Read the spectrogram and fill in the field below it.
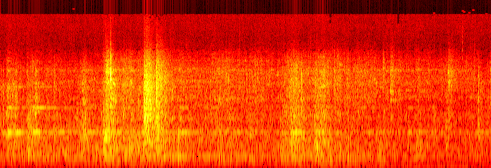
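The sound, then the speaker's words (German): A tram rumbles and clatters along the rails, with a thin, steady metallic squeal running through the noise as the wheels grind round a bend, continuous. “Das Geissen von einem Tram, der nach blind durch Kurven schleift.”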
